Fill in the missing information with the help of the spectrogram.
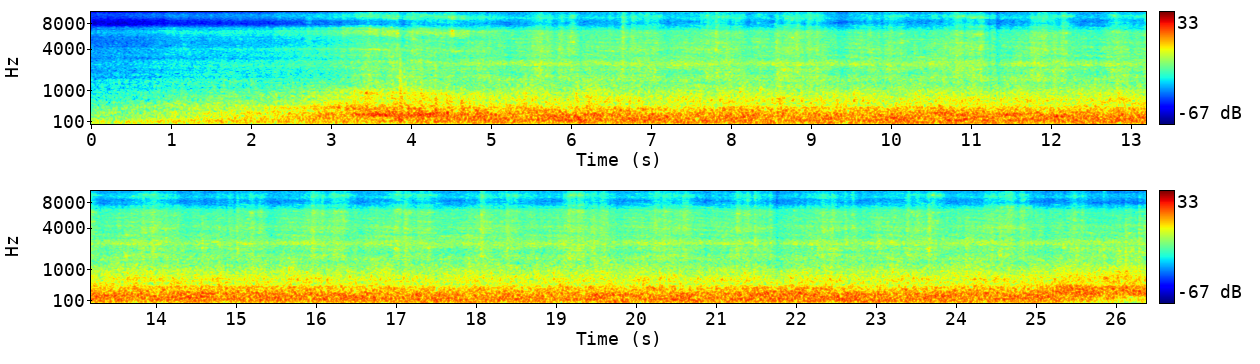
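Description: Diesel-hauled container freight train passing close by on the main line: the locomotive grows loud over the first few seconds, then a long steady rumble of container wagons with the regular clatter of wheels over the rail joints.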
